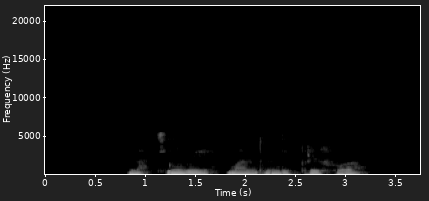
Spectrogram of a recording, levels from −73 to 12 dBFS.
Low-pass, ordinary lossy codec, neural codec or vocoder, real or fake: 5.4 kHz; Opus, 16 kbps; none; real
